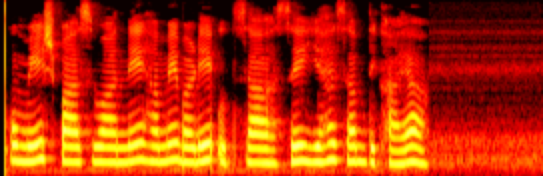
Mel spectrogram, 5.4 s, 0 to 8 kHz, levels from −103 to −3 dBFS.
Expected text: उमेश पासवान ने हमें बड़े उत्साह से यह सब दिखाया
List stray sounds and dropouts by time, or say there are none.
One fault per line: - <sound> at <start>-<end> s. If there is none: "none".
none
